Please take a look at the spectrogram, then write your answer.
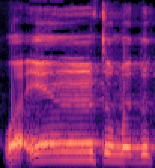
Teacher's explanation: Wa in tubdu kita samarkan dan bertemu dengan ta ini kita sebut ikhfa dan kita panjangkan sedikit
